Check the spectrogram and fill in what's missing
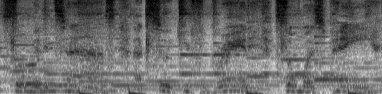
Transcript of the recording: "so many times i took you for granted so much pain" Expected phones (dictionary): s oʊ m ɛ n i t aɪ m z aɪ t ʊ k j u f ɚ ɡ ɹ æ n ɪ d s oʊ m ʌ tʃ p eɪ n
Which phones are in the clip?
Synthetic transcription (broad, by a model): s oʊ m ɛ n i t aɪ m z aɪ t ʊ k j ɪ f ɚ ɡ ɹ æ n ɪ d s oʊ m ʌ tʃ p eɪ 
